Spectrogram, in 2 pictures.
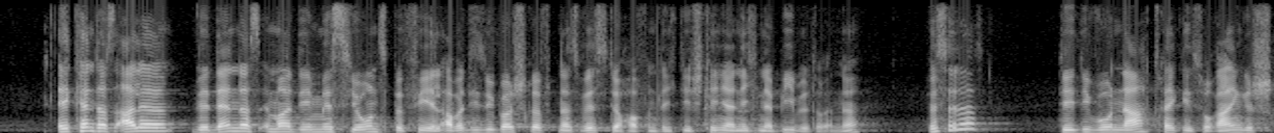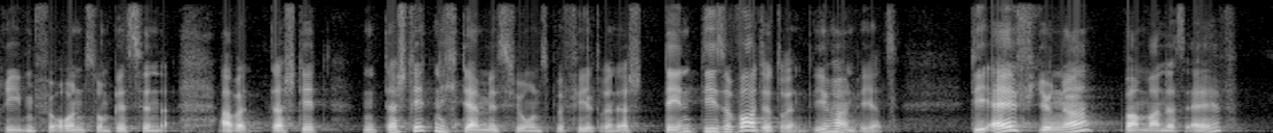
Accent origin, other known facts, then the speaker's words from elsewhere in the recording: Hanover, Lower Saxony, Germany; Ich komme aus Hannover, wir sind nüchtern.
